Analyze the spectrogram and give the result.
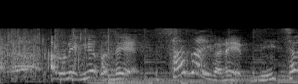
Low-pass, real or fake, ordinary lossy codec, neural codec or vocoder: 5.4 kHz; real; AAC, 24 kbps; none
